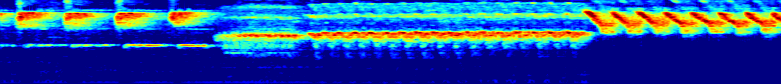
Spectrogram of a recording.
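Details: Canary song for training young birds: high bursts repeated quickly, then a lower buzzy rolling trill and a run of fast high chipping notes.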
